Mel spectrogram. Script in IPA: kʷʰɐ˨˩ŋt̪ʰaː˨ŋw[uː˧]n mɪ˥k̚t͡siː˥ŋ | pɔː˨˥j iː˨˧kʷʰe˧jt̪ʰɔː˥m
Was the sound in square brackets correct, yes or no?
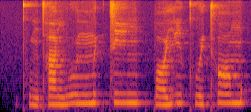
yes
